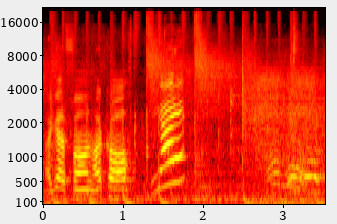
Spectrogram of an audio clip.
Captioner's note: voiceover; voiceover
